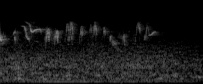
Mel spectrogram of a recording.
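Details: White wagtail giving a quick run of sharp, high chirps, several notes crowded close together and then tailing off, over low background noise.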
